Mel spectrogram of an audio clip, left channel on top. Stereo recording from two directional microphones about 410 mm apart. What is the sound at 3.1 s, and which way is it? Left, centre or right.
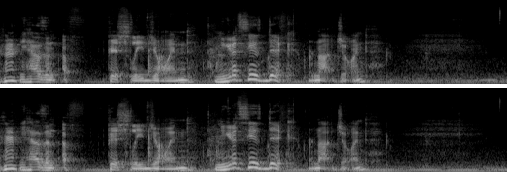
Speech, right.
